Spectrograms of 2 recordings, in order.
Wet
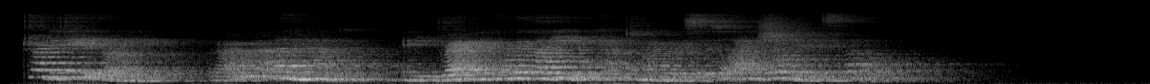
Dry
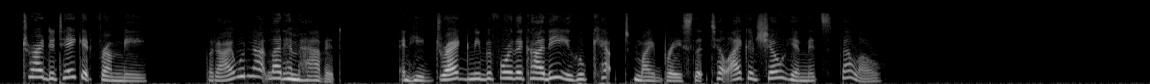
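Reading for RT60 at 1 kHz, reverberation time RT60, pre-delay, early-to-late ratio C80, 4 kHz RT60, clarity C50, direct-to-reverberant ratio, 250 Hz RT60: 2.7 s, 2.6 s, 33 ms, -4.5 dB, 2.3 s, -7.5 dB, -11.0 dB, 2.3 s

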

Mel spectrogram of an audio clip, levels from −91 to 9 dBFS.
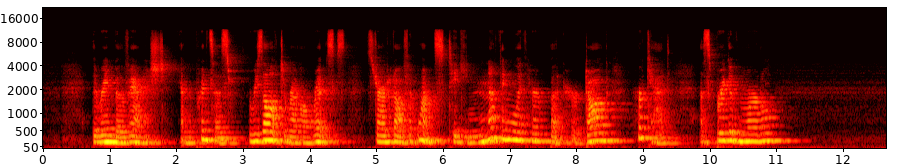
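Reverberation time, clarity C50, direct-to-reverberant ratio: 0.70 s, 7.5 dB, -8.5 dB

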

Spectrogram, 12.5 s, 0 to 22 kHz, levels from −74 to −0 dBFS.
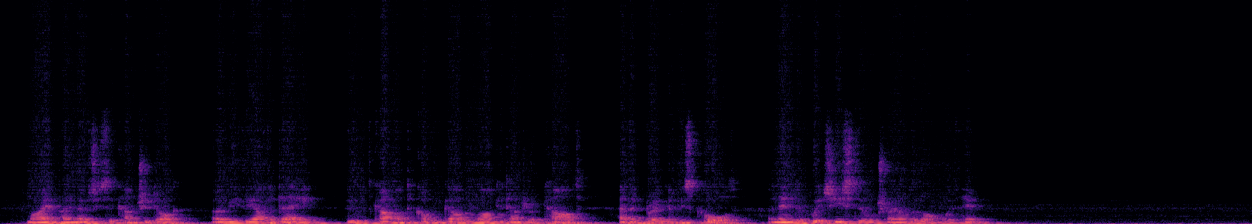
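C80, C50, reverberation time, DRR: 9.0 dB, 5.5 dB, 0.50 s, -7.0 dB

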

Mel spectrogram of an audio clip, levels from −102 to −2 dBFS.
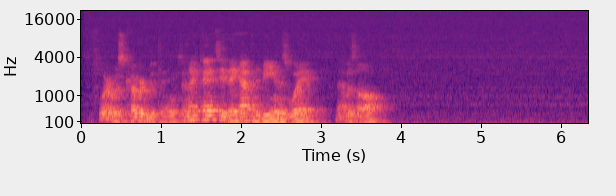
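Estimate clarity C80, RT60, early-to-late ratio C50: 8.5 dB, 0.55 s, 4.5 dB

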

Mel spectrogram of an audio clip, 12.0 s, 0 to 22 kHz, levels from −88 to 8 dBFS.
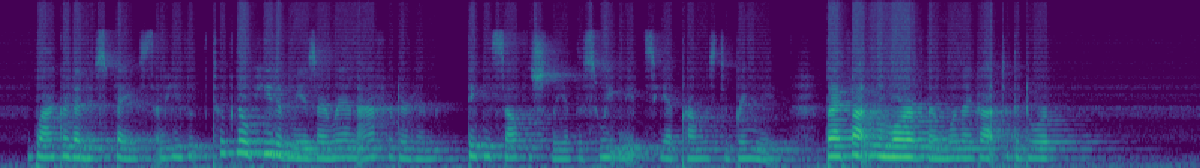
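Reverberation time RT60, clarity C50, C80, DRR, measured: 1.5 s, 11.0 dB, 12.5 dB, 9.5 dB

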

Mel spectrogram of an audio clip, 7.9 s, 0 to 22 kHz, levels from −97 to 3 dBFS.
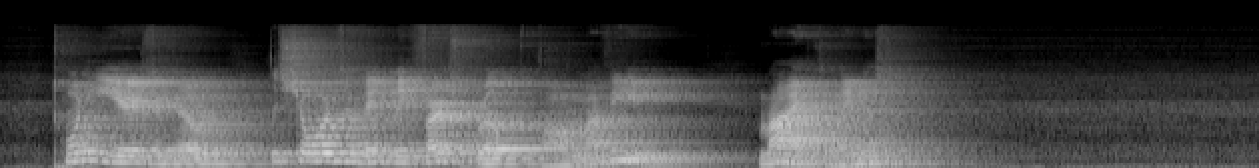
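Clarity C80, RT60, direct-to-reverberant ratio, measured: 2.5 dB, 1.4 s, -1.5 dB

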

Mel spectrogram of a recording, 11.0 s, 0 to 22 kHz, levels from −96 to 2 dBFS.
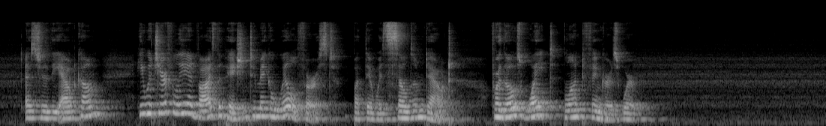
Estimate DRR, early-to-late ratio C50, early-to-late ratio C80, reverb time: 4.5 dB, 12.0 dB, 15.0 dB, 0.70 s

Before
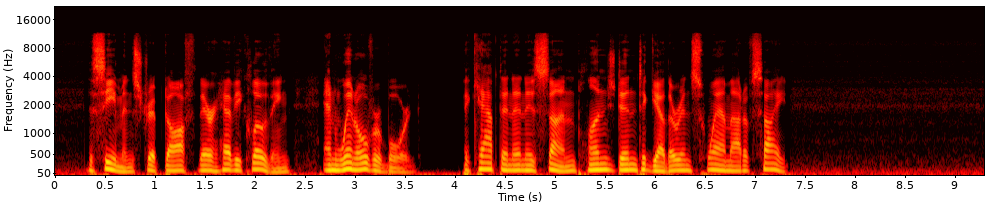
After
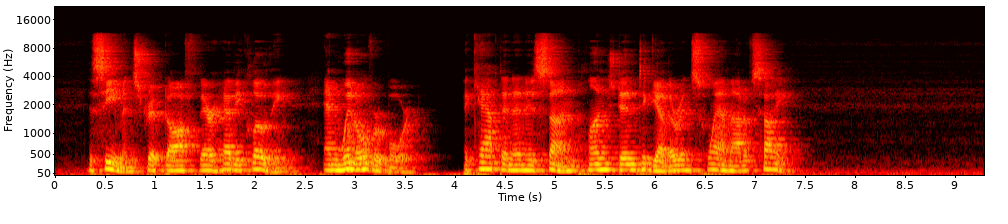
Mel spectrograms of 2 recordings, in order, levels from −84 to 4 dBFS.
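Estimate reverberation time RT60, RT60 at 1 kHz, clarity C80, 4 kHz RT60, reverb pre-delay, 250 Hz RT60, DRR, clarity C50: 0.60 s, 0.55 s, 10.5 dB, 0.55 s, 23 ms, 0.60 s, 2.5 dB, 6.5 dB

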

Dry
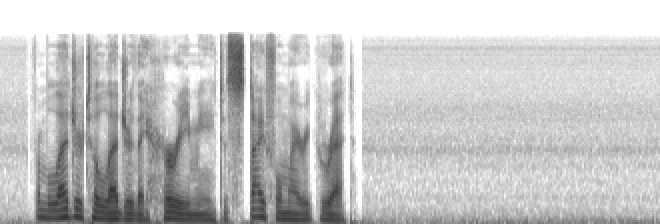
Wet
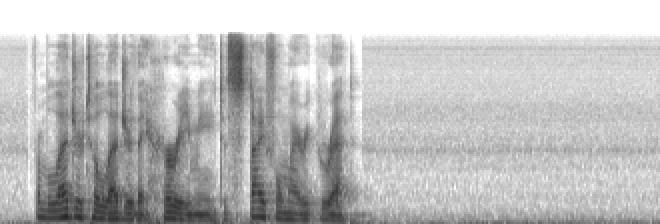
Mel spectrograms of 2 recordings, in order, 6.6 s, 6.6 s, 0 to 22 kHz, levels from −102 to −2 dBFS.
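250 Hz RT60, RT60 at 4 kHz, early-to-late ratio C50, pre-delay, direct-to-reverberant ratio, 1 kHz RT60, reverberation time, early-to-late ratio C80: 0.70 s, 0.35 s, 20.0 dB, 5 ms, 11.0 dB, 0.40 s, 0.45 s, 24.5 dB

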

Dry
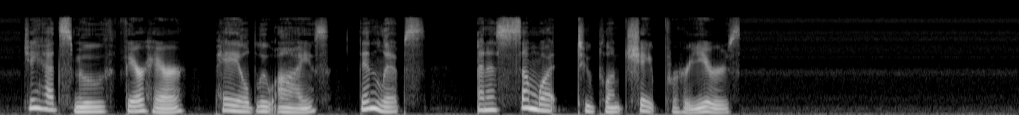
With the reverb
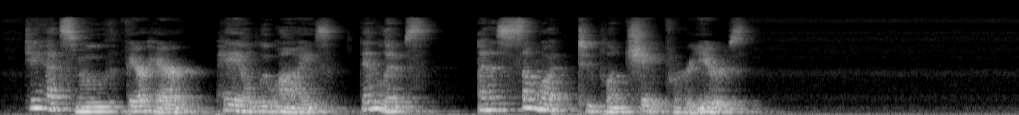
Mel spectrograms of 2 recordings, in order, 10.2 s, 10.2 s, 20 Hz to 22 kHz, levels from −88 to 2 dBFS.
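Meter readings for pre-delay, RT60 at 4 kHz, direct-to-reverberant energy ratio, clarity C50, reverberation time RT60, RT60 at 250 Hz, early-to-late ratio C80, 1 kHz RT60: 3 ms, 0.40 s, -8.0 dB, 4.5 dB, 0.55 s, 0.85 s, 8.5 dB, 0.50 s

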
